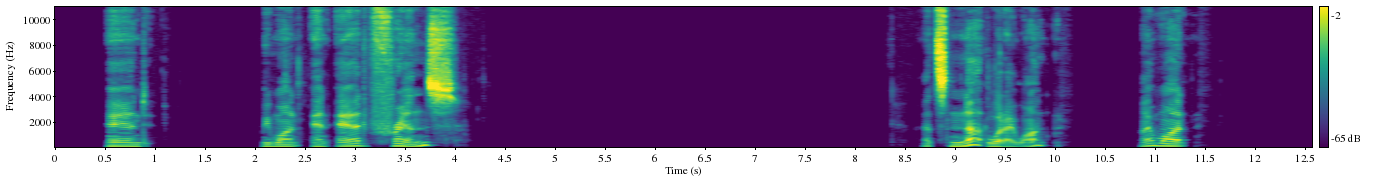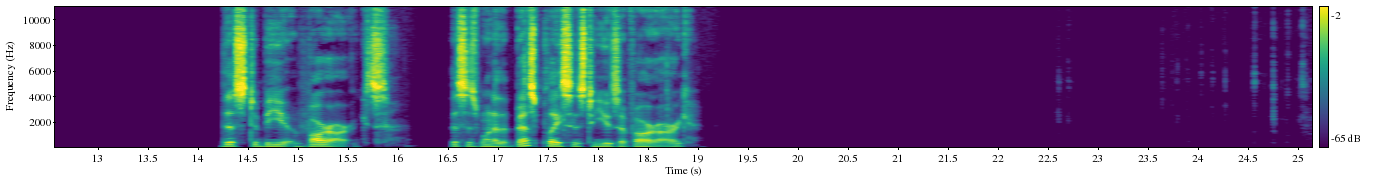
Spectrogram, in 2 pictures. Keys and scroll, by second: 2.3 alt+Return.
